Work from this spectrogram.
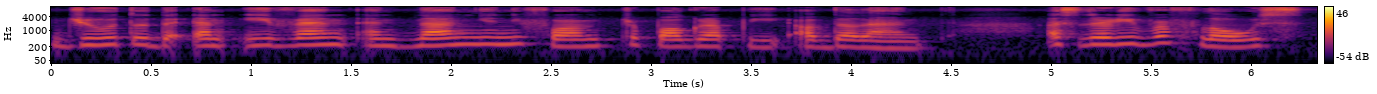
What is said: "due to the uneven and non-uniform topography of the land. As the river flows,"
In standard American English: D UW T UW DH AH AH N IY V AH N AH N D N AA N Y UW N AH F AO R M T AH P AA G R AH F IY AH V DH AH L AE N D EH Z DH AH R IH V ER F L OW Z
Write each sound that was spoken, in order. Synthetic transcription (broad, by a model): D UW T UW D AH AH N IY V AH N AH N D N AA N Y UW N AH F AO R M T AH P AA G R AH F IY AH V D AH L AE N D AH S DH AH R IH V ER F L OW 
